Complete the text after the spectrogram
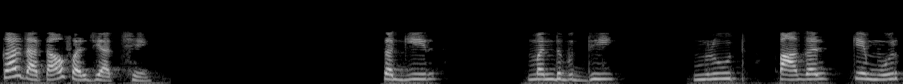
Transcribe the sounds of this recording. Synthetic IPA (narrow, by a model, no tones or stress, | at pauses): kəɾd̪aːt̪aofəɾd͡ʒjaːt̪̚t͡ʃʰe | səɡiːɾ | mə̃nd̪ʱbʊd̪ʱːi | mɾuːt̪ | paːɡəl | kemuɾk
